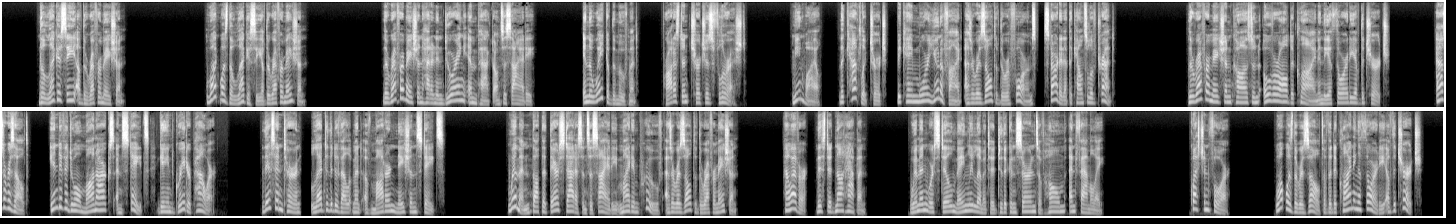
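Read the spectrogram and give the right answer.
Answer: Monarchs and states gained more power, which led to modern nation-states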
